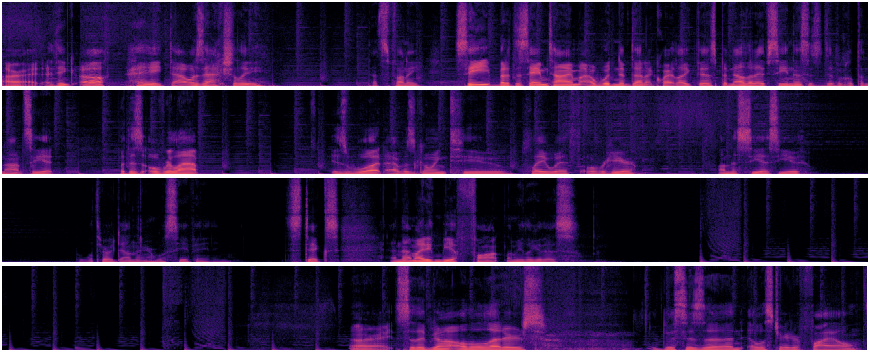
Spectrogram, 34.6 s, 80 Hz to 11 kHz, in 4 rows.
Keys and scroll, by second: 11.6 super+v, 13.7 space, 21.0-21.7 typing.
